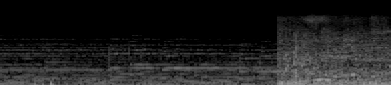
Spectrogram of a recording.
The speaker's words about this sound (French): bon, on prévient tout de suite pour le son, hein, parce qu'on entend une petite musique et il y aura plein de sons parasites parce que nous sommes dans un café.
